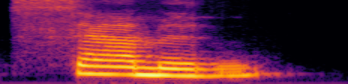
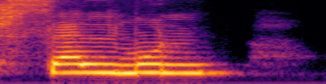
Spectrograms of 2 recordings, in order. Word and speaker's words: salmon: بالله عليكم بلاش سلمون وسلمون والحاجات دي، هو اسمه سامن. حرف ال لا ينطق تماما. سامن، سامن بيتكتب S A L M O N. سامن، سامن، سامن، مش سلمون خالص.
